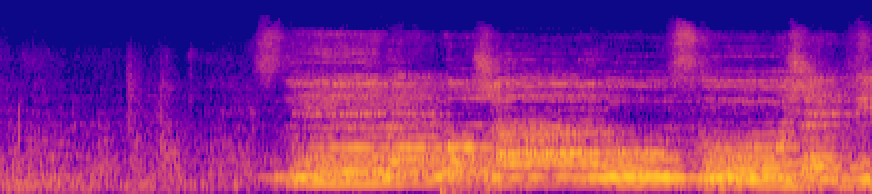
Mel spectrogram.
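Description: A teenage a cappella vocal ensemble starts singing about two seconds in, holding slow, sustained chords, with a short pause for breath near the end. Before the singing there is only quiet room noise.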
